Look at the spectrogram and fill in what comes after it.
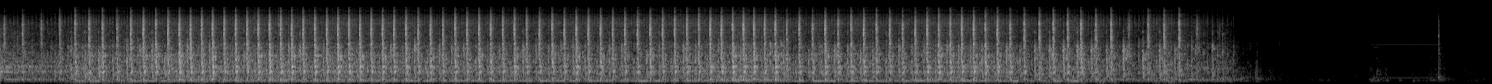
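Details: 1982 Mercedes-Benz 300SD turbo diesel at idle, vegetable-oil system bypassed: sharp steady knock about three per second, sounding like a rod but seeming to come from the fuel distributor; engine cuts out and restarts, still seems fuel-starved; cause unconfirmed.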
